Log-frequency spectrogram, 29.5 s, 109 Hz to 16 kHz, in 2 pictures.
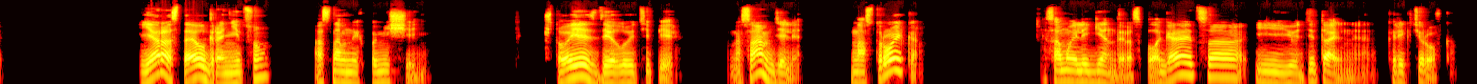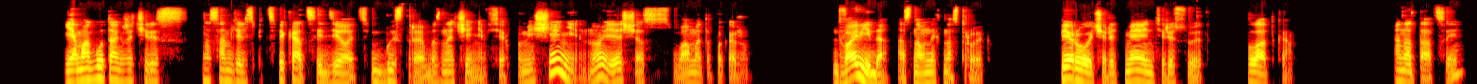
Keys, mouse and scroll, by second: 1.2 click, 26.7 click, 28.7 click.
